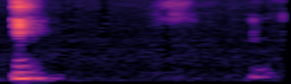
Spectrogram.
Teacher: La siguiente vocal es la I, una I corta, I. Eso sí, más o menos igual que una I española, pero procurando no alargarla demasiado.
